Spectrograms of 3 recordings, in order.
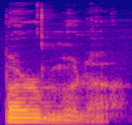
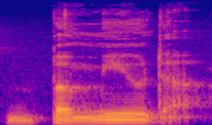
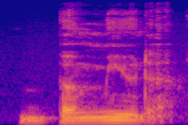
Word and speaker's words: Bermuda: Now, it's commonly pronounced as Bermuda, isn't it? Is that the correct pronunciation? No, it's Bermuda. Bermuda. The R sound is not pronounced, and the second vowel sound is not U.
